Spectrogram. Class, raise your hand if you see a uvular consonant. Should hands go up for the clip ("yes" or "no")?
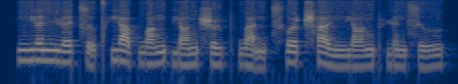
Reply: no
